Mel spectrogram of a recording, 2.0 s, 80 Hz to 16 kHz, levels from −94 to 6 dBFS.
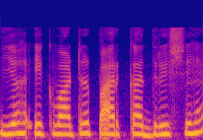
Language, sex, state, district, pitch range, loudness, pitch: Hindi, male, Jharkhand, Garhwa, 235-255 Hz, -14 LUFS, 240 Hz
